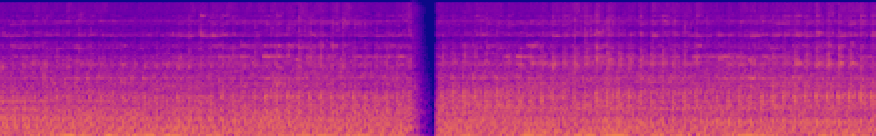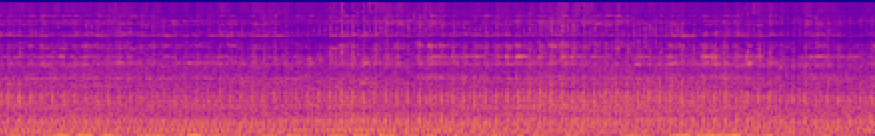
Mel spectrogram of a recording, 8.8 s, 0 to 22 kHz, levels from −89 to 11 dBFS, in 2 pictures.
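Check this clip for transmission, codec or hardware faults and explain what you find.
There's one fault, a burst of packet loss at 2.05 to 2.2 s. The receiver held the last bit of sound for about 120 ms and faded it out, then went silent for about 10 ms. When audio resumes, roughly 120 ms of material has been skipped.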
